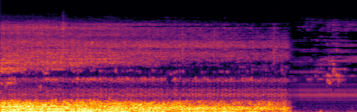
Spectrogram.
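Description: A small motorboat's engine drones.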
